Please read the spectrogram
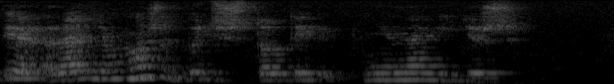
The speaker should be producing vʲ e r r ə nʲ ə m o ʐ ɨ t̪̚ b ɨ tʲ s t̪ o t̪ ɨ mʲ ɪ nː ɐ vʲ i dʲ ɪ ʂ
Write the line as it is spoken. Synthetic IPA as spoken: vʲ e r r a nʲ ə m o ʐ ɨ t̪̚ b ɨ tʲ ʂ t̪ o t̪ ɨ nʲ ɪ n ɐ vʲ i dʲ ɪ ʂ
